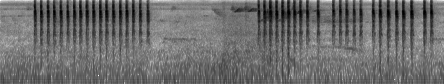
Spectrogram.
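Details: Rapid, persistent song of a Eurasian tree sparrow used to train songbirds: a long run of about twenty sharp, high chirps, a brief pause with a soft twitter, then further fast chirp runs.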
